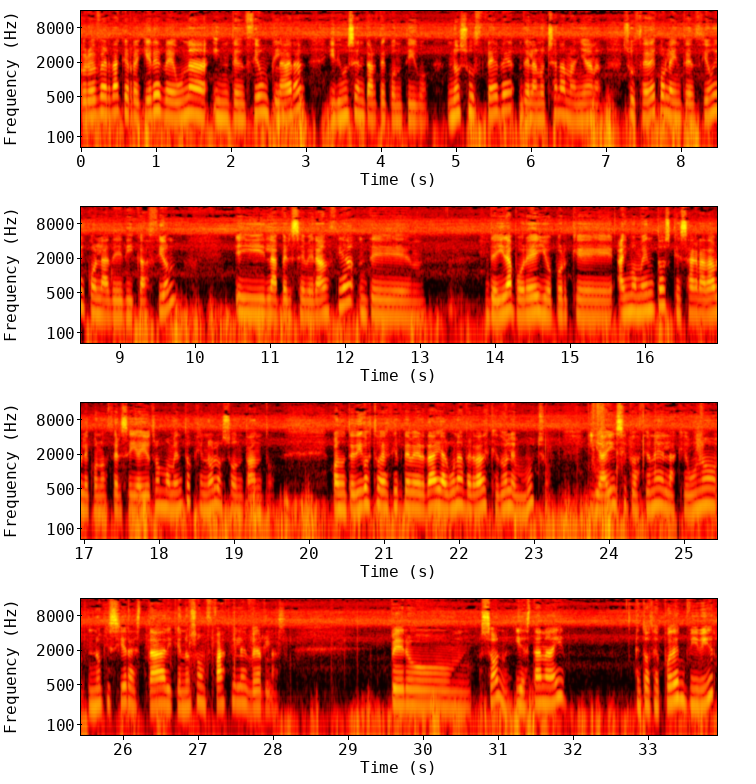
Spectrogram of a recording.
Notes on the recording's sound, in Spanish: Está grabado en un sitio muy especial para mi, al aire libre, así que te pido de antemano disculpas por el ruido de fondo.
